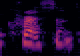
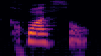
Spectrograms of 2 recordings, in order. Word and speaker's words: croissant: So like you guys say croissant, but please don't say croissant anymore. It's croissant, croissant, croissant, croissant.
